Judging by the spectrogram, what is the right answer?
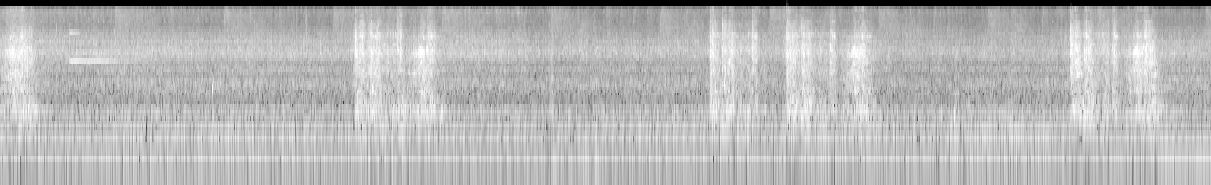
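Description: A small engine runs steadily while blocks of firewood are split in a vertical wood splitter: short bursts of wood cracking and splintering come about every three and a half seconds, four times in all.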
